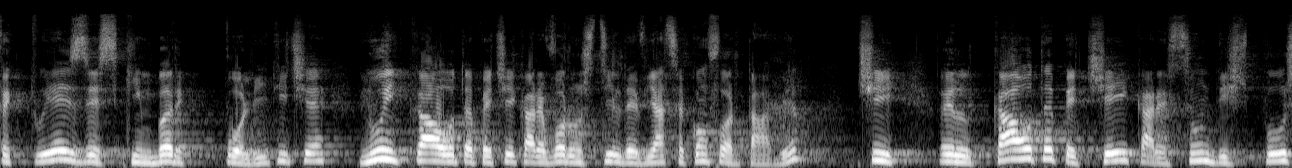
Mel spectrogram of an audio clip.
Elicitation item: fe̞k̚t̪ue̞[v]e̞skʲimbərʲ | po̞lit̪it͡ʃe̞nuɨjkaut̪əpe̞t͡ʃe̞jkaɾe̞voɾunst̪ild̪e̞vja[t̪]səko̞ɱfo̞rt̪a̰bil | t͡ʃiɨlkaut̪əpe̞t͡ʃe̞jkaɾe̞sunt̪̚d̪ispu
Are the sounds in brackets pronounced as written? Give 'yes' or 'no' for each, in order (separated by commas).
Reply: no, yes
